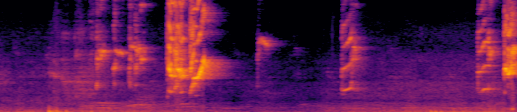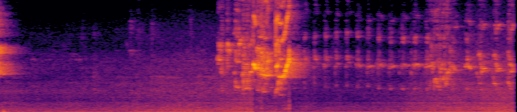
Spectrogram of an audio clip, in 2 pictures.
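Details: Two pet lovebirds chirping gently: sharp, high shrill chirps in short bursts around two, five and eight seconds, separated by quiet gaps, with fainter scattered tweets and soft low background hum.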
